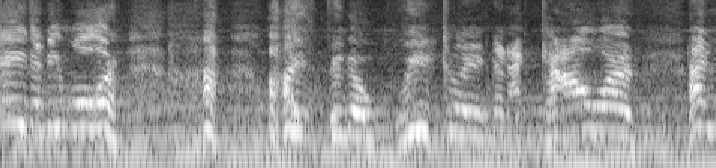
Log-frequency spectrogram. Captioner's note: laugh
